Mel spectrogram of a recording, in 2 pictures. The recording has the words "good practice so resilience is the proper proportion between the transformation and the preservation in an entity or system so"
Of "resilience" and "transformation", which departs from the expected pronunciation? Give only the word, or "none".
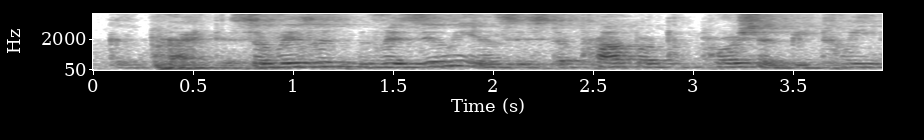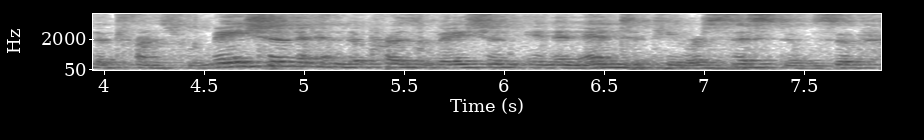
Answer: none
